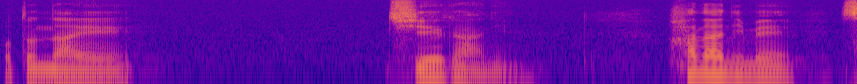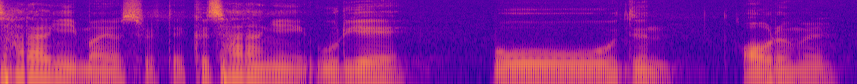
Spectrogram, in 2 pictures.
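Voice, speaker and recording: A man in his thirties preaching a sermon, telling stories and swinging from soft passages to loud, emphatic ones. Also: medium pitch, measured pace. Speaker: pastor. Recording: long church hall reverb.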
